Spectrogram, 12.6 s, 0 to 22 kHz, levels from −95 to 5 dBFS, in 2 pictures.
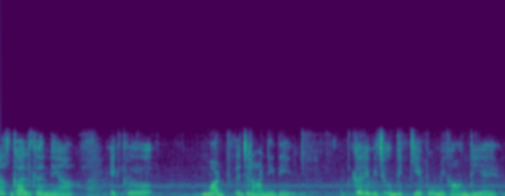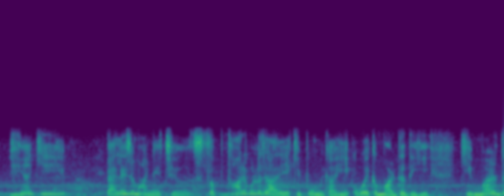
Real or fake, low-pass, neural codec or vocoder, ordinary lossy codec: real; 7.2 kHz; none; Opus, 32 kbps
